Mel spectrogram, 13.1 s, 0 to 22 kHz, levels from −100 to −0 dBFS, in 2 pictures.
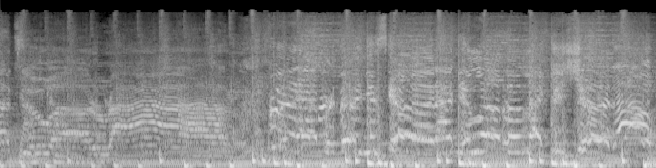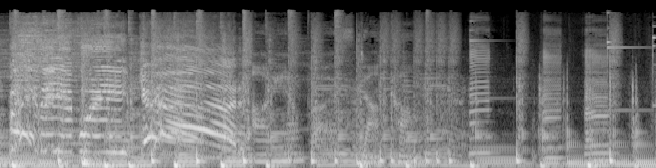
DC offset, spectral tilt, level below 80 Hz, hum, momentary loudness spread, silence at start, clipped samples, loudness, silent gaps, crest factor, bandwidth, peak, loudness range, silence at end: under 0.1%; -4 dB/octave; -24 dBFS; none; 11 LU; 0 s; under 0.1%; -17 LUFS; none; 16 dB; 17 kHz; -2 dBFS; 9 LU; 0 s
